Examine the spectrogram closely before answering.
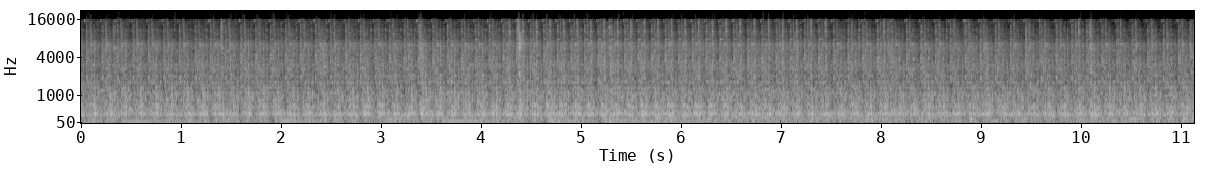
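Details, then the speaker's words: Sewing machine treadle after loosening an over-tightened rod nut so the linkage moves freely: even steady whirring, about three beats a second, and the clacking from below is gone; a too-tight rod causes the treadle noise. "এই যে দেখেন এখন যে নিচে একটা শব্দ হইতো এখানে, এই শব্দটা এখন চলে গেছে, এখন আর শব্দটা হচ্ছে না।"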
